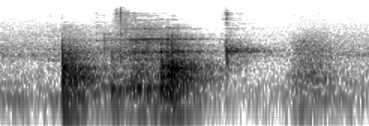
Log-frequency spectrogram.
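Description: Close-miked wet mouth sounds of fingers being licked and sucked clean of fufu and okra soup, lasting about a second, followed by a single sharp click.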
